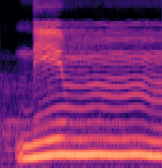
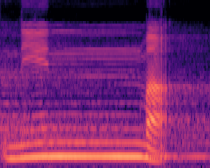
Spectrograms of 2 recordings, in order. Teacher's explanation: dua kali ketukan nimma ya jadi jangan dibaca n Ma tapi langsung tanwinnya dimasukkan ke huruf mim · dileburkan dengan cara ditekan kemudian ditahan lebih kurang dua kali ketukan nimma ya jadi jangan dibaca n Ma tapi langsung tanwinnya dimasukkan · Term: Idam bunah, Idgham bunah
